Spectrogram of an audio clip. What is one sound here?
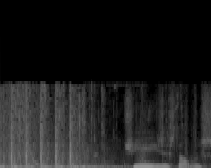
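Rapid gunshots fire close by.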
